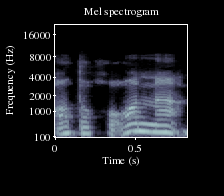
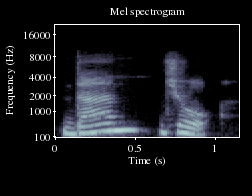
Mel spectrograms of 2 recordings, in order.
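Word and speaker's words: 男女: Nah, kalau otoko sama ona ini dibacanya adalah bukan otoko ona tapi dan jo gitu ya. Kita ee bukan bukan ee jadi kita baca onominya dua-duanya onyomi gitu ya. Ini otoko itu onominya dan dan ona itu onomina onominya jo. Jadi dan jo.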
